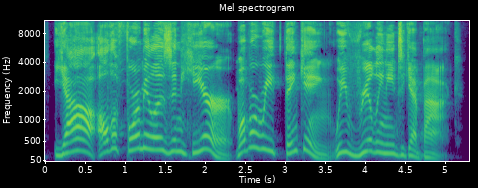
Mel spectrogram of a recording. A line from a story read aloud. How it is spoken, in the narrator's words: she yells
